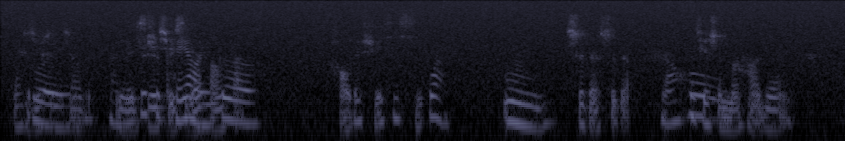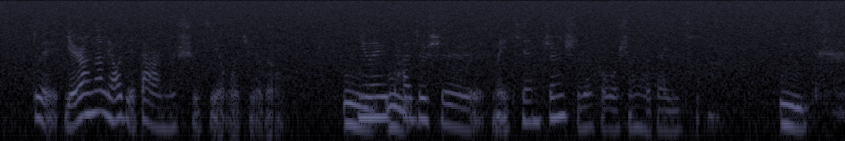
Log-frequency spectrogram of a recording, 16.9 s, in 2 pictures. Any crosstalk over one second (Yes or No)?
Yes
